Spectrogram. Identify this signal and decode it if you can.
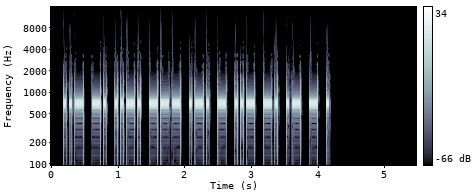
Morse code, heard as a keyed tone, about 28 wpm, 700 Hz. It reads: UNFORTUNATE
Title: LY Suffix - Top 100 Words with Base Words 28wpm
